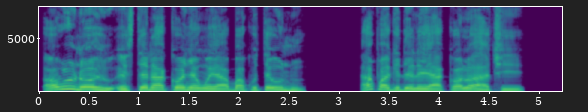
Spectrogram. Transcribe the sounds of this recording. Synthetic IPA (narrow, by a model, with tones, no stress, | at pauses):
ɔ˦wʊ˦ɾʊ˦no˦ɦu˨e˨s̬i̥˨te˦na˦ko˦ɲe˦ŋʷe˨ja˨ɡ͡ba˦kʷʊ˦te˦u˦nṵ˨ | a˦kʷa˨ɡɪ˨de˨le˨ja˦kɔ˦lʊ˦a˨t͡ʃɪ˦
